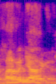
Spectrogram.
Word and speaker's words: Larrañaga: There's a double R, too, right, Coach? So you have an R in there also. Can you roll your R's? Yeah, Larrañaga.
